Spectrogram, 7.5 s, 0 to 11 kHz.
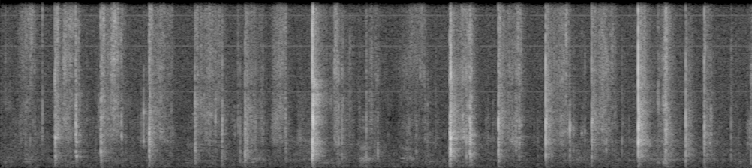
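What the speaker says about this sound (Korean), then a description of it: "나머지 2장 카드를 펴볼게요" Tarot cards are slid and flipped out across a table in a quick, irregular run of crisp papery snaps and rustles, close and clear.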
